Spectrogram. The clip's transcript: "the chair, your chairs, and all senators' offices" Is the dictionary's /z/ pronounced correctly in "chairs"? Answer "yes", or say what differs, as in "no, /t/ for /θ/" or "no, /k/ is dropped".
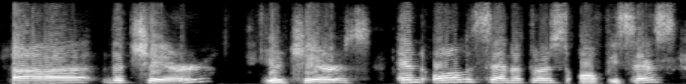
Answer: no, /s/ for /z/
